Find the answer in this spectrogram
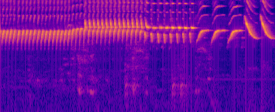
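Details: Canary singing a long rapid trill of evenly pulsed notes that rises slightly in pitch, followed by sharp down-swept whistles; faint low background sounds underneath.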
